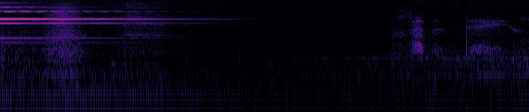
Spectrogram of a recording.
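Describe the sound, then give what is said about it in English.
A single faint telephone ring chimes at the start and fades away over a couple of seconds, followed by near-silence and a few soft, breathy whisper-like sounds. “Rachel watches the tape, and after she's done, the phone rings”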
